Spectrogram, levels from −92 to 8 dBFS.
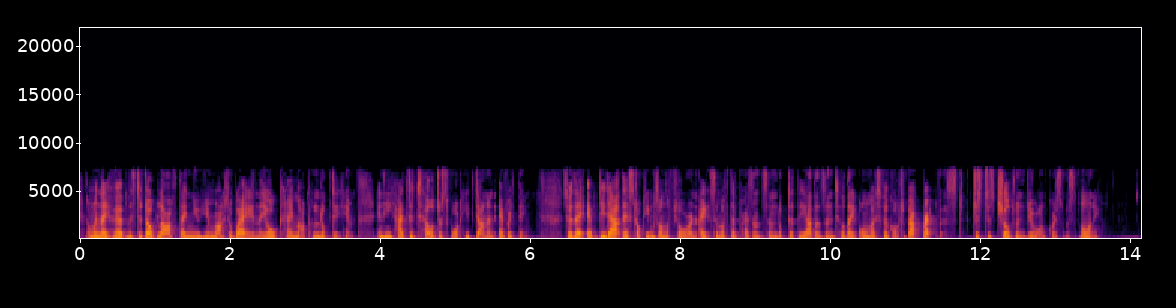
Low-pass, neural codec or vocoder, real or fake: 7.2 kHz; none; real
